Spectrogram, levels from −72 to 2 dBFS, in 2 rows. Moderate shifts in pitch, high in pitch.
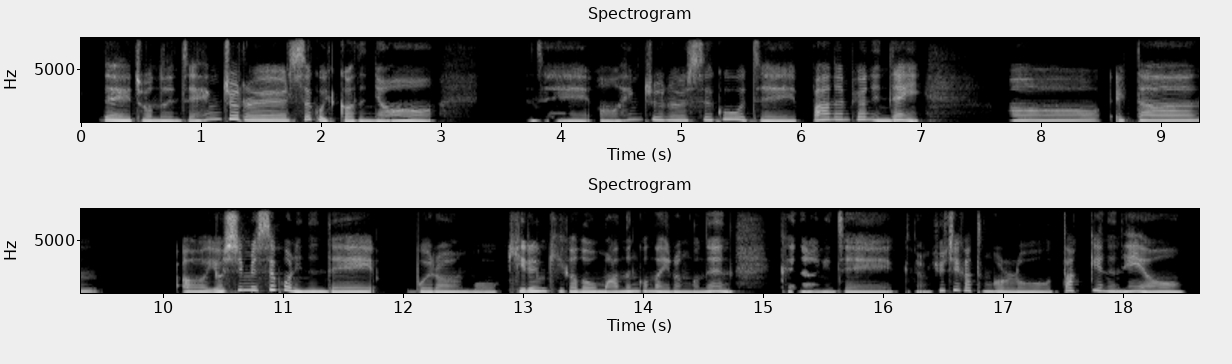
Yes: average, 4.7 semitones; high, 205 Hz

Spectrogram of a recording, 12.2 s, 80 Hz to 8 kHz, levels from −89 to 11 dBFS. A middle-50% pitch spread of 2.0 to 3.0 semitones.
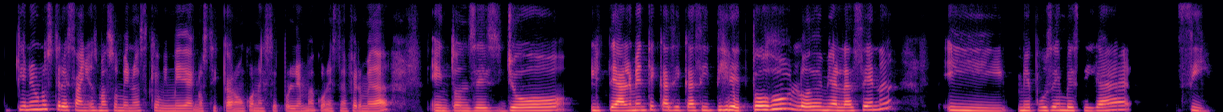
No: average, 3.4 semitones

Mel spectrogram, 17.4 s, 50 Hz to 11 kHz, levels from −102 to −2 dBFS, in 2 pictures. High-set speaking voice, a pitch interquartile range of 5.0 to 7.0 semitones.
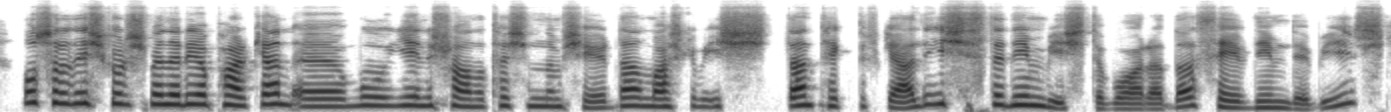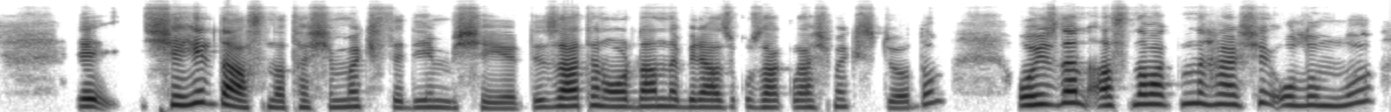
Yes: high, 230 Hz; average, 5.3 semitones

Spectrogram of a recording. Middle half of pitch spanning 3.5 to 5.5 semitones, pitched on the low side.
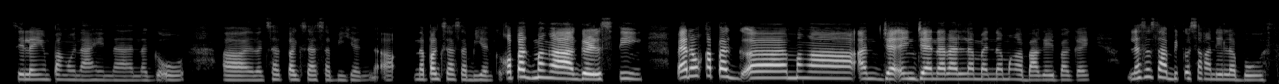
No: average, 4.3 semitones; high, 240 Hz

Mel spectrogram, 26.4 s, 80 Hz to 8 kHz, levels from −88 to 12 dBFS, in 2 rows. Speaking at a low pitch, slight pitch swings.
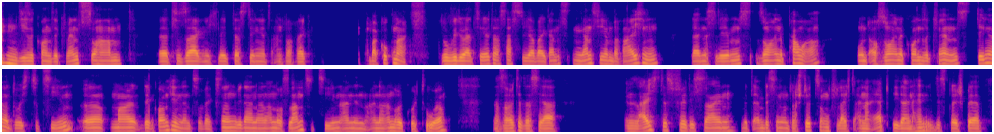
Yes: low, 110 Hz; narrow, 2.3 semitones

